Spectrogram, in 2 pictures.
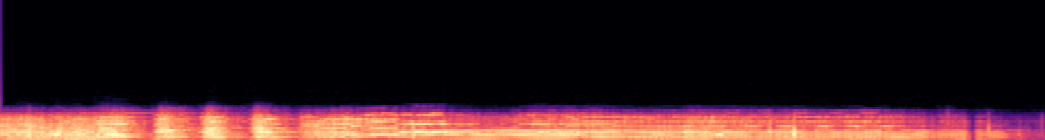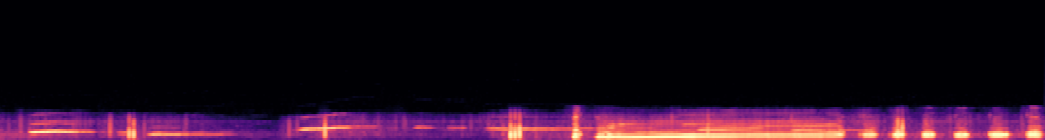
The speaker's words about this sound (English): Ah, you've woken up at last, Rooster. You know, you've been a disgrace to me here among these people, Omar. I said you were a fighter, but all you do nothing but sleep.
